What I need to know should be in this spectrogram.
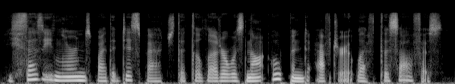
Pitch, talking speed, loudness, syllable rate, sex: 170 Hz, 235 wpm, -20 LUFS, 5.8 syllables/s, female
